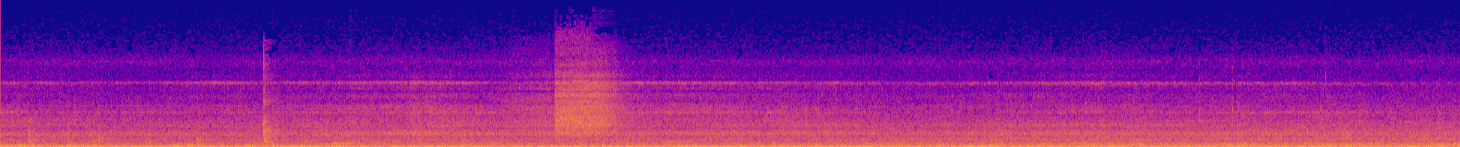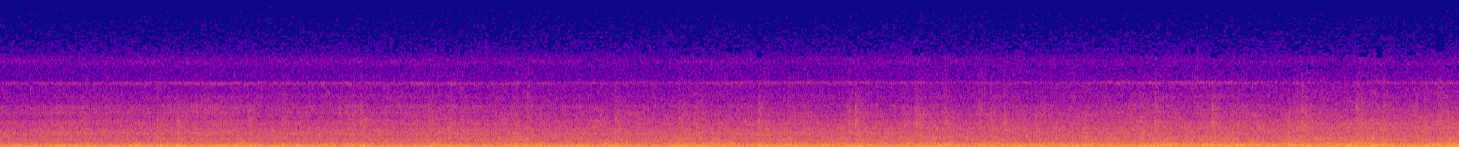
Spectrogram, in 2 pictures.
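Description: Diesel-hauled passenger train coaches rolling steadily past, a continuous rumble and clatter of wheels on the rails. A brief high hiss comes about six seconds in.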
